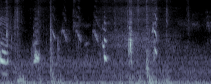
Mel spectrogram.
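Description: Meat chickens cluck softly nearby in short, scattered calls, several overlapping over a quiet background.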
